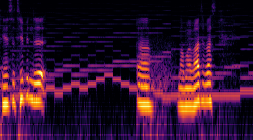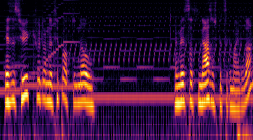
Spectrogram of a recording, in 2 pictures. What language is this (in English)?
German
